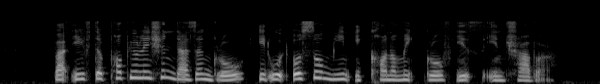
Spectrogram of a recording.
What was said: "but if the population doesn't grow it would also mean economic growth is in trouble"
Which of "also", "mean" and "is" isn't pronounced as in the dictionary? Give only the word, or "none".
is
